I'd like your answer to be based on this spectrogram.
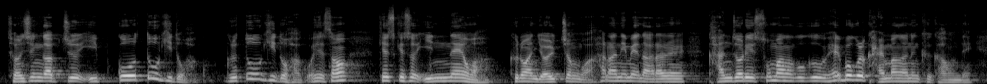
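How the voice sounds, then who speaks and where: A man preaching a Sunday sermon in a storytelling way. His voice sits a little high for a man, and his pitch rises and falls in lively swings as he recounts events. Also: fairly quick, few pauses. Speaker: pastor.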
